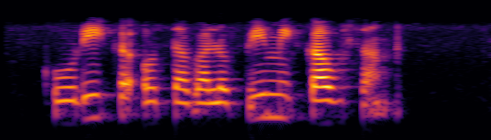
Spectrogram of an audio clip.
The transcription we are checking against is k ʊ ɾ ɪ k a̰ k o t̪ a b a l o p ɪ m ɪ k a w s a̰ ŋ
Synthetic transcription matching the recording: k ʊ ɾ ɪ k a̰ ʔ o t̪ a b a l o p ɪ m ɪ k a w s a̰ ŋ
